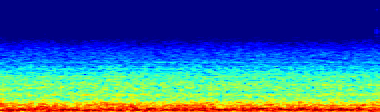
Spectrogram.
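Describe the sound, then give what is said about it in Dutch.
Steady, low droning rumble of a car cabin on the move, with constant road and engine noise filling the background at an even level and no voices. “Zoals nu in de auto, ja, gaat me heel veel tijd kosten.”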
